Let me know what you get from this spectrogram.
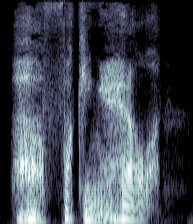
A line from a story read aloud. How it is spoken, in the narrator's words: I growled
